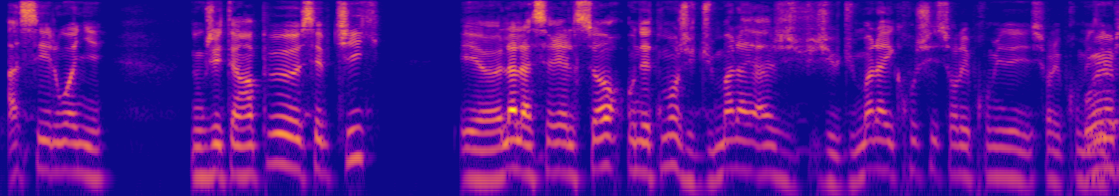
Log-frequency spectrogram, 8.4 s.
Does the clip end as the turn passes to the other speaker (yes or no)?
yes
